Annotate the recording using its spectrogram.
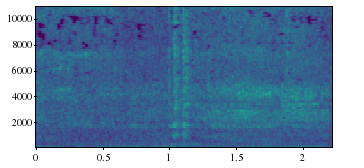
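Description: A metal lid clinks onto a pot.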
